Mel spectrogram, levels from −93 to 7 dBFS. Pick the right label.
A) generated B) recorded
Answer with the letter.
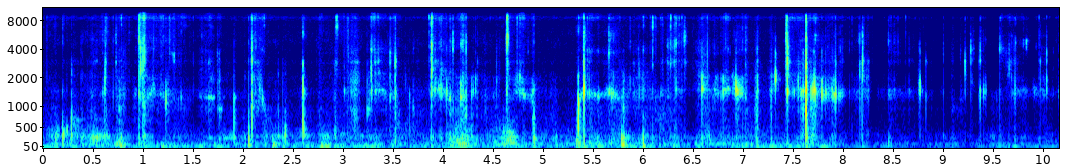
A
